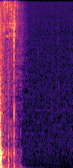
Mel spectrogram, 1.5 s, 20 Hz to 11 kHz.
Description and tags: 0014 Bag Punch
Recordings of the Alexander Wang luxury handbag called the Rocco. Bag punch
Alexander-Wang, Handbag, Hardware, Leather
